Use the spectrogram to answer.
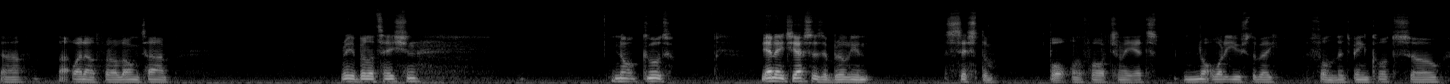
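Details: Adult man; unaffected speech.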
